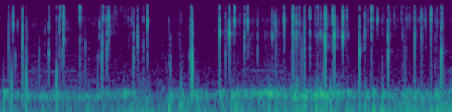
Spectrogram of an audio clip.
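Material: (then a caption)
Metal mesh. Fingertips of both hands scratch and rub the bare, hollow round metal mesh grille of a condenser microphone. The result is a quiet, steady stream of dry, crackly scratches and sharp bright ticks over a constant low rumble. Each tick dies away almost instantly.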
